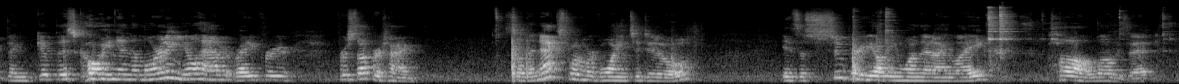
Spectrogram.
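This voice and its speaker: Middle-aged woman, easygoing home-cook host, casual demo delivery; roomy echo, distant mic. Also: medium pitch. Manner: easygoing, informal. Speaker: cooking video host. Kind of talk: casual recipe demonstration. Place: echoey half-packed home kitchen. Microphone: camera mic from a distance. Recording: echoey kitchen, distant mic, background noise.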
